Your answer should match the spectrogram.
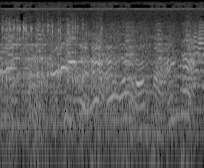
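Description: A whinny-like warbling cry that wavers up and down in pitch for about a second and a half, starting about half a second in.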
